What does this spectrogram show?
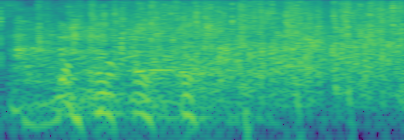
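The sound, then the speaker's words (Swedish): Steady, dense audience applause fills the whole stretch, many hands clapping in a continuous wash, with a few voices murmuring and cheering faintly underneath. “Och så får ni gärna applådera.”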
